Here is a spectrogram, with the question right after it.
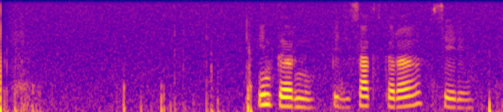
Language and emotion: Russian, neutral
